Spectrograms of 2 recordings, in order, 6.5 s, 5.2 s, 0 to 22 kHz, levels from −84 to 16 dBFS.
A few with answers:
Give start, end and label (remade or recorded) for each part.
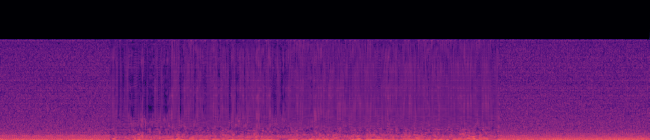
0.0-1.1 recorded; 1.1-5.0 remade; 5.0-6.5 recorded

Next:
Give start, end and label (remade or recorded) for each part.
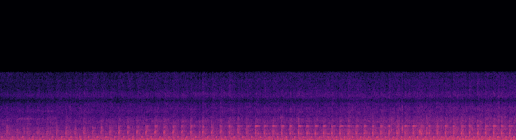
0.0-5.2 remade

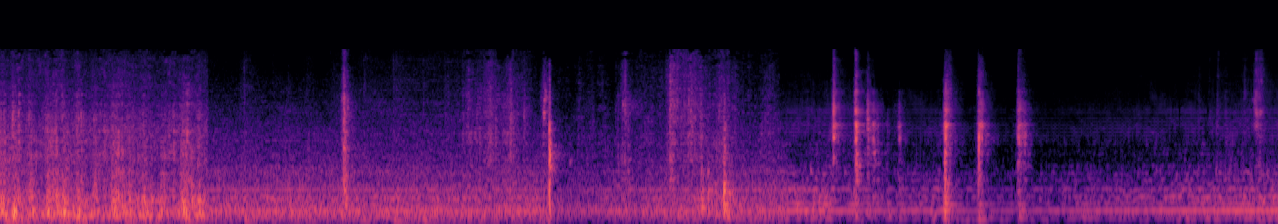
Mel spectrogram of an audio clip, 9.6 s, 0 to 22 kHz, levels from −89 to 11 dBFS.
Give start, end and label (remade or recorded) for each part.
0.0-5.9 recorded; 5.9-9.6 remade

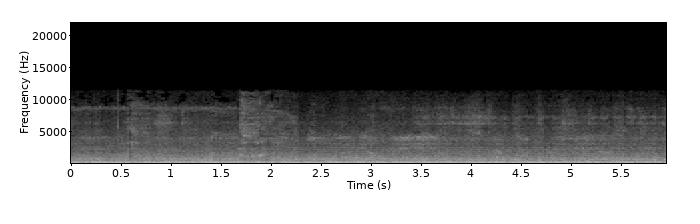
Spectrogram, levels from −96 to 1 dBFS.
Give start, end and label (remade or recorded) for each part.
0.0-2.5 recorded; 2.5-6.0 remade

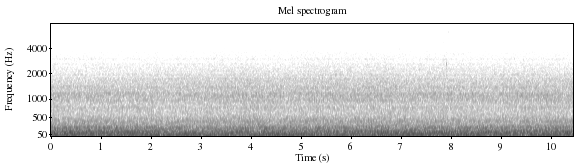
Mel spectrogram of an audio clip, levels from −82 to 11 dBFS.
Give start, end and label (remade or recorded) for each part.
0.0-10.5 recorded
